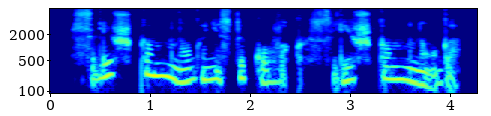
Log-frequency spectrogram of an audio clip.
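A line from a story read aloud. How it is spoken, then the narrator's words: Muttering. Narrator (Russian): бормотал Филиппов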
